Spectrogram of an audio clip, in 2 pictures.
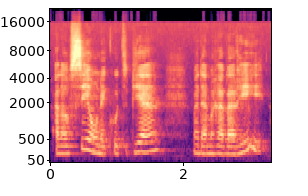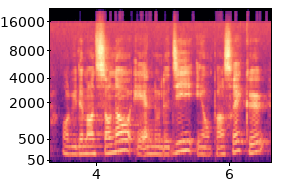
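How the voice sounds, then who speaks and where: A woman's voice: lowish voice, normal speed, a little mellow. A woman lecturing on a medical topic, explaining step by step and pointing to a diagram. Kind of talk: teaching lecture.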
